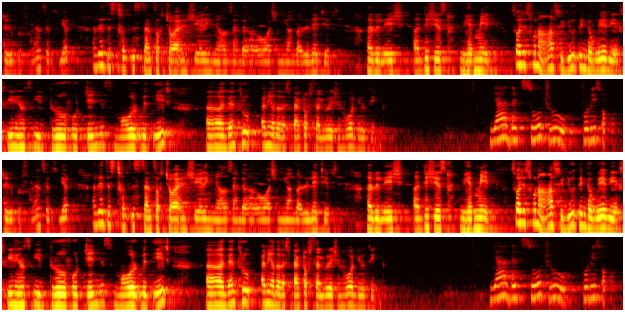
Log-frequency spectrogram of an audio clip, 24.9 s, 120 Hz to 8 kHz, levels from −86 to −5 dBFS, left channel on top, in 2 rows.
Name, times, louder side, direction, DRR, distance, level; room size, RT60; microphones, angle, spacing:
voice 1, 0.0-1.3 1.8-6.6 7.1-9.8 10.2-16.2 16.5-19.9, right 3 dB, 85° right, 13 dB, 1.1 m, -31 dB
voice 2, 22.2-24.5, left 1 dB, 10° left, 4 dB, 0.8 m, -37 dB
26.5 x 14.0 x 8.8 m, 1.3 s
head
